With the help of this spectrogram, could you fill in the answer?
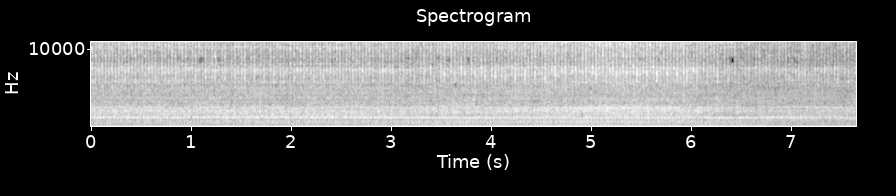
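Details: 2013 Triumph Tiger Explorer at 31,000 km, ticking when both cold and warm: a light, fast, steady ticking over a stable idle, a top-end tick. The owner suspects the valves and is having the dealer do them.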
